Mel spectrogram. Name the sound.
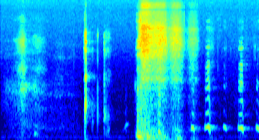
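hiccups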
